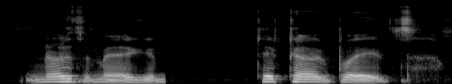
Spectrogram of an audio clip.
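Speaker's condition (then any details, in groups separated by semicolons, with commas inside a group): Multiple sclerosis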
